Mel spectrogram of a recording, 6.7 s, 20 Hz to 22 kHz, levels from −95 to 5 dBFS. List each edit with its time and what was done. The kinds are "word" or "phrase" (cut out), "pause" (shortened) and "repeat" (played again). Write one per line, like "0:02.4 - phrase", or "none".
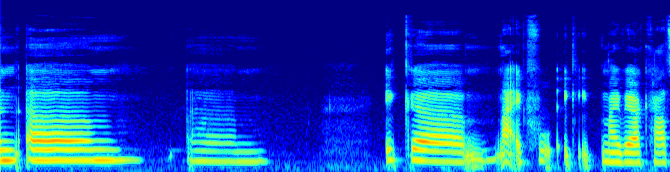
none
